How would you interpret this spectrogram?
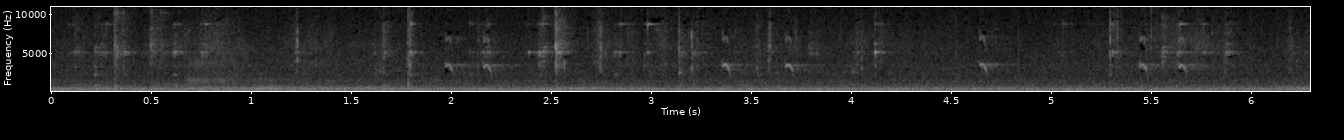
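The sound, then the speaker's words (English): Calls of crossbill bird 327, recorded at 3:34 p.m. on July 28: short high chips repeated irregularly throughout, sitting over a steady low rumbling background noise. No one speaks. “And there's nothing but calls of 327 on the side.”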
